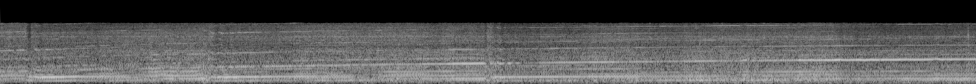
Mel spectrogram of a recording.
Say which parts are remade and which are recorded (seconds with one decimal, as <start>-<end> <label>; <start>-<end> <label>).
0.0-2.6 remade; 2.6-8.0 recorded; 8.0-8.8 remade; 8.8-9.8 recorded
